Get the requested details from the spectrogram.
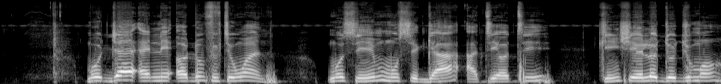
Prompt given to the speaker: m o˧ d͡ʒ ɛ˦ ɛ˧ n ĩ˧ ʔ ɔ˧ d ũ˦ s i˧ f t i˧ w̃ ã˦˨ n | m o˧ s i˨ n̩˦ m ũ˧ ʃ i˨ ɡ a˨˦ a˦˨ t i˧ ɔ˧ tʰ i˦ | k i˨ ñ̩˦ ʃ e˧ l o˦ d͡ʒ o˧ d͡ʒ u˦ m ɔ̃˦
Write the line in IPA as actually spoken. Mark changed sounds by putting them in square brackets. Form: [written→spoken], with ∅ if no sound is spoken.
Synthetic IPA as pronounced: m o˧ d͡ʒ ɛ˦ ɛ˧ n ĩ˧ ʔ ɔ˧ d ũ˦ [s→f] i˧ f t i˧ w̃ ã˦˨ n | m o˧ s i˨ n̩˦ m ũ˧ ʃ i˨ ɡ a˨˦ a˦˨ t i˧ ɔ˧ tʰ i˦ | k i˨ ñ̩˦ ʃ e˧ l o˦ d͡ʒ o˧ d͡ʒ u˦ m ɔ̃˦

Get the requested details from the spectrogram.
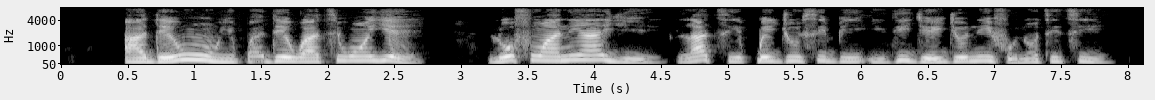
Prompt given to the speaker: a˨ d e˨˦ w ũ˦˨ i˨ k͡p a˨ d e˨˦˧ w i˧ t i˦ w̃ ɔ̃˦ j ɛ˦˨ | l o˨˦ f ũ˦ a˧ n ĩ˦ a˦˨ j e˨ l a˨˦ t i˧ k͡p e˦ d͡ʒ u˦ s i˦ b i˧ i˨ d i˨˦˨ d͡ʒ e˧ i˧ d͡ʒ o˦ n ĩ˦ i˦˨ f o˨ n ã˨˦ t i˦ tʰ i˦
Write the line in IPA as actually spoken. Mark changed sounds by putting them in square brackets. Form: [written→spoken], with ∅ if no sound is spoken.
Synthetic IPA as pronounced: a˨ d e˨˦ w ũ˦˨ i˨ k͡p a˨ d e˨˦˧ w [i˧→a˧] t i˦ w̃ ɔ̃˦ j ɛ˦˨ | l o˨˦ f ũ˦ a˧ n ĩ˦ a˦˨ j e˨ l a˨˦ t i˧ k͡p e˦ d͡ʒ u˦ s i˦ b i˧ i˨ d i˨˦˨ d͡ʒ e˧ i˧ d͡ʒ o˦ n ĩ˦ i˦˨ f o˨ n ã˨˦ t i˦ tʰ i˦

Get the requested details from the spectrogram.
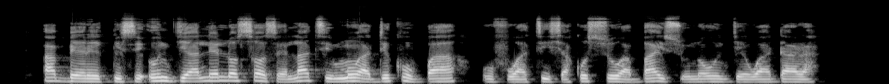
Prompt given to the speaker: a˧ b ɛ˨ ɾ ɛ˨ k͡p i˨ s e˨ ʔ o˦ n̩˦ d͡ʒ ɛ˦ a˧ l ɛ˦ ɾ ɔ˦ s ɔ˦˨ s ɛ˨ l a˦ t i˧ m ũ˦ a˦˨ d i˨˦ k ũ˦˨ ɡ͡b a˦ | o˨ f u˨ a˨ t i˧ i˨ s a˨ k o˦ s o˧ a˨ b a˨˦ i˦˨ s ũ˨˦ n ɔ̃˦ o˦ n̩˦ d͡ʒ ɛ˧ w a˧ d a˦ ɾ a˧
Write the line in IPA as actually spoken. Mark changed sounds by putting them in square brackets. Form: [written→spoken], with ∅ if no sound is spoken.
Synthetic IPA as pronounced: a˧ b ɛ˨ ɾ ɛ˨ k͡p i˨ s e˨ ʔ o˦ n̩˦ d͡ʒ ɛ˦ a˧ l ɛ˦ [ɾ→l] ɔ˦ s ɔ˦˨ s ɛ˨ l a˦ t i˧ m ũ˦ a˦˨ d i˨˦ k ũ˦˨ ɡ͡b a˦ | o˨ f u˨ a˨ t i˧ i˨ [s→ʃ] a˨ k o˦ s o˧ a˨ b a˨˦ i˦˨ s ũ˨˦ n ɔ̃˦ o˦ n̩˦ d͡ʒ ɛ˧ w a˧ d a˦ ɾ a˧

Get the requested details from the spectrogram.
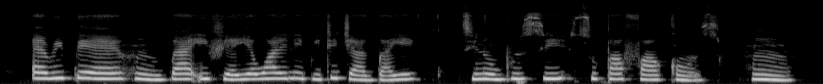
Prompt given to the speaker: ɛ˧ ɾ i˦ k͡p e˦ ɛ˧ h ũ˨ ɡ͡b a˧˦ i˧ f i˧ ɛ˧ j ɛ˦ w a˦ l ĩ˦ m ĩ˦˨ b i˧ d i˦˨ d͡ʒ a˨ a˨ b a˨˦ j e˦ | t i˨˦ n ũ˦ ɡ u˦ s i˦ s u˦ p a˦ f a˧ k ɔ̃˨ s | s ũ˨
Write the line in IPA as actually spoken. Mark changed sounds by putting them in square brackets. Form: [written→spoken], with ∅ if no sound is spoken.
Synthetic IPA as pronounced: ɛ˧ ɾ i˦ k͡p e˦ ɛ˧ h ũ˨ ɡ͡b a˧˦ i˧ f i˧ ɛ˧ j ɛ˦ w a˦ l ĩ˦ [m→n] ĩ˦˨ b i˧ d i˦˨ d͡ʒ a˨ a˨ [b→ɡ͡b] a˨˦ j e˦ | t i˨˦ n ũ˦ [ɡ→b] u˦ s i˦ s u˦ p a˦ f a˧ k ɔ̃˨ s | [s→h] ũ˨

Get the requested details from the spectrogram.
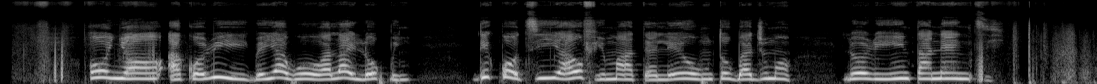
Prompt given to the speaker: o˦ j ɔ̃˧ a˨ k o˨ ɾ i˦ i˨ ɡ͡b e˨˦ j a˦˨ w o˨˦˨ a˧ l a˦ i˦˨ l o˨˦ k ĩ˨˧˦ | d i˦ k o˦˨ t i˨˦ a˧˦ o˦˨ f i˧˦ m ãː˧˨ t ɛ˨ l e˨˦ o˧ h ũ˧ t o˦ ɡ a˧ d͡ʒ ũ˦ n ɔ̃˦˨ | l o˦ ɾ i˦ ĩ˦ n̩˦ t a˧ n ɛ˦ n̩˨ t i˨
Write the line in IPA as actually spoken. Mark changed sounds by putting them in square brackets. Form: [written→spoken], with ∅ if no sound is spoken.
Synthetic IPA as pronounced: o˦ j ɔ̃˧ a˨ k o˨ ɾ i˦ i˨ ɡ͡b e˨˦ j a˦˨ w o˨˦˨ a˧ l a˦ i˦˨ l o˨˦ [k→k͡p] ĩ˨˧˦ | d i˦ [k→k͡p] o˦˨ t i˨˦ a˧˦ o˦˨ f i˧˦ m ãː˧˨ t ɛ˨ l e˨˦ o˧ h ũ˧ t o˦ [ɡ→ɡ͡b] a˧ d͡ʒ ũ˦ [n→m] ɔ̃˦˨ | l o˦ ɾ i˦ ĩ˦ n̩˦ t a˧ n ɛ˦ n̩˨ t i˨

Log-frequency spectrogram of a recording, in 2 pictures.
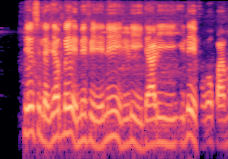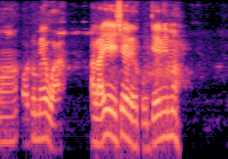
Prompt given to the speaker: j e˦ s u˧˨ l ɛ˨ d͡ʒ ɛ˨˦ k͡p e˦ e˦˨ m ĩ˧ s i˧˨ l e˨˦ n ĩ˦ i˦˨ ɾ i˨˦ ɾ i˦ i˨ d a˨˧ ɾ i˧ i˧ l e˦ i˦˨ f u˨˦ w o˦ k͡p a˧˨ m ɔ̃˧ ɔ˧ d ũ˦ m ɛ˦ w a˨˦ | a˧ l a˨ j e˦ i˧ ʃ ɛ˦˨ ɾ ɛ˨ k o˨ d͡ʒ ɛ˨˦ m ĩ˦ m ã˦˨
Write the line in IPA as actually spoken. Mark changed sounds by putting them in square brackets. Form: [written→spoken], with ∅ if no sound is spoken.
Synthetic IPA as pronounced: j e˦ s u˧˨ l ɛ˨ d͡ʒ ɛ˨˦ k͡p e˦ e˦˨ m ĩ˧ [s→f] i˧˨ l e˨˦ n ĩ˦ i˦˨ ɾ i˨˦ ɾ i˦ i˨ d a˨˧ ɾ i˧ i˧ l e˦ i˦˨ f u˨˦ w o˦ k͡p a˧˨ m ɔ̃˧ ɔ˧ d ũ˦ m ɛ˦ w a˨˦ | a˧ l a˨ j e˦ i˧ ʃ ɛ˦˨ ɾ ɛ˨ k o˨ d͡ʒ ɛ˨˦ m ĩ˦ m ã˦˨

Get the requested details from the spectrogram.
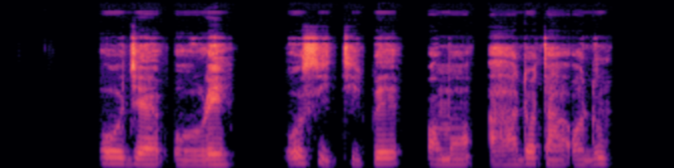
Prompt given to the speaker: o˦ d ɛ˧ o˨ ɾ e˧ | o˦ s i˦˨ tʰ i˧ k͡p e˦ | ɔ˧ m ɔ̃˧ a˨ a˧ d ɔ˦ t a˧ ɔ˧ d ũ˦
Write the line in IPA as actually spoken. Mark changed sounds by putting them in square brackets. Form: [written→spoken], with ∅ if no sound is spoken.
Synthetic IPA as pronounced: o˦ [d→d͡ʒ] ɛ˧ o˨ ɾ e˧ | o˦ s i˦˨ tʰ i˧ k͡p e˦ | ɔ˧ m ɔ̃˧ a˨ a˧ d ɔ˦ t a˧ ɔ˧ d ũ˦

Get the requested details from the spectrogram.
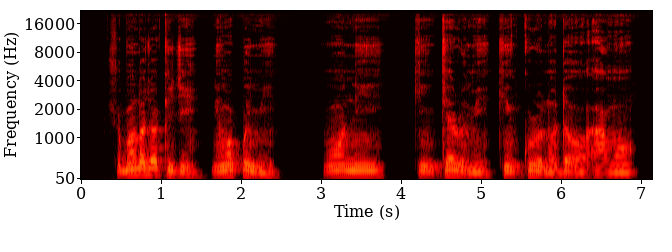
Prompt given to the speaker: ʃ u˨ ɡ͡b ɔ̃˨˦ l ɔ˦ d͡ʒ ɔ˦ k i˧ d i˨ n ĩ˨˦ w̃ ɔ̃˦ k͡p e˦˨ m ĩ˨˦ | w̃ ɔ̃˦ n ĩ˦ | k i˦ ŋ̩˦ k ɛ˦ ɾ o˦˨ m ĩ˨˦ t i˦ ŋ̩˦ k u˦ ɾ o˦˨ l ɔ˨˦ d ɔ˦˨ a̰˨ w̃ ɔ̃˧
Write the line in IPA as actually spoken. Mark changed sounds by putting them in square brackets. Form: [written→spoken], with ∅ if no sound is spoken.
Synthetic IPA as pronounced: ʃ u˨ ɡ͡b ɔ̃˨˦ l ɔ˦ d͡ʒ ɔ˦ k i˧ [d→d͡ʒ] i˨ n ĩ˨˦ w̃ ɔ̃˦ k͡p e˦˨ m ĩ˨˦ | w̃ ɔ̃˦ n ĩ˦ | k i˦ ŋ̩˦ k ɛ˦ ɾ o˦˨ m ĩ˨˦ [t→k] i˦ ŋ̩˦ k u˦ ɾ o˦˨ l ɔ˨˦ d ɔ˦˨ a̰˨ w̃ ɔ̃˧

